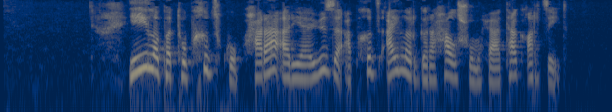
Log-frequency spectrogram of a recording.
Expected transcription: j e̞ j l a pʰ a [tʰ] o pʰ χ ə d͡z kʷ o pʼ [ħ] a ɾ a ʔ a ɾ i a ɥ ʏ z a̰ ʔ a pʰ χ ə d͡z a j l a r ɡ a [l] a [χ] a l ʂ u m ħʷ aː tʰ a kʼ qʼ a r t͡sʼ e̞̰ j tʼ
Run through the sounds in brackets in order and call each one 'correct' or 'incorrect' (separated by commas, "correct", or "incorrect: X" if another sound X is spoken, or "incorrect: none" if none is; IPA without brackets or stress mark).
correct, correct, incorrect: ɾ, incorrect: ħ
